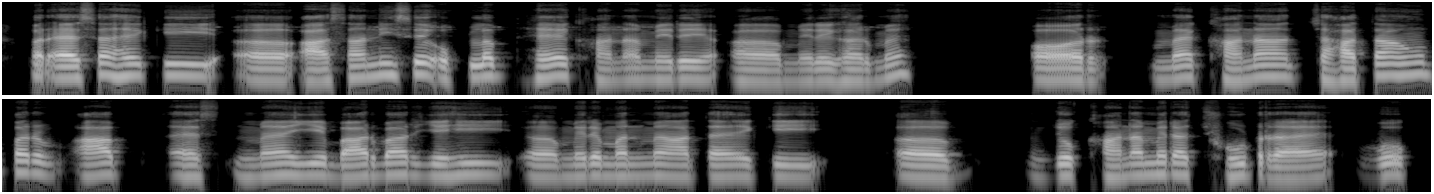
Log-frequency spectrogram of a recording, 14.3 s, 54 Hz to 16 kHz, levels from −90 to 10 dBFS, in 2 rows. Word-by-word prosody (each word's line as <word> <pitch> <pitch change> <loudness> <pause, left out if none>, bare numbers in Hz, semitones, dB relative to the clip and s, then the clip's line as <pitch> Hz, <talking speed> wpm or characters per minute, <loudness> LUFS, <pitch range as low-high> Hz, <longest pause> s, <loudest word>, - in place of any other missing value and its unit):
पर - - +3
ऐसा 155 +4 +7
है 180 +1 +2
कि 180 -1 -2
अ, - - -9 0.3
आसानी 160 +8 +3
से 200 +2 +2
उपलब्ध 175 -1 0 0.2
है 175 +3 +4
खाना 135 0 -4
मेरे 145 +1 0
अ, 130 -3 -1
मेरे 130 +1 -3
घर 130 0 -2
में। 170 +8 -4 0.7
और 70 0 +4 0.4
मैं 160 - +4
खाना 165 +5 +2
चाहता 140 +6 +3
हूँ 190 +2 0
पर 185 -1 +3 0.3
आप 160 +1 +3 0.2
एस 145 -1 -4
मैं 145 +3 -1
ये 155 0 -1
बार-बार 150 +3 +2
यही 150 +2 -3 0.2
अ, 140 -1 +1
मेरे 145 +3 -1
मन 150 0 -1
में 150 +1 -3
आता 140 0 0
है 140 0 0
कि 145 +1 -6 0.5
अ, 150 - -1 0.6
जो 150 +3 -1
खाना 145 +2 +1
मेरा 165 0 +1
छूट 150 +1 -4
रहा 125 -1 +4
है 130 +2 0 0.2
वो 155 - 0
150 Hz, 175 wpm, -23 LUFS, 140-160 Hz, 0.7 s, ऐसा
